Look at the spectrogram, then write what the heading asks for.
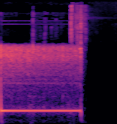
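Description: A steady, mid-pitched telephone line tone sounds on an outgoing call, holding evenly for about one second before cutting off abruptly into silence.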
